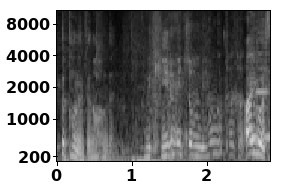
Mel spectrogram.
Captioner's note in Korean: 킁킁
